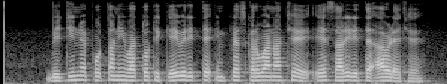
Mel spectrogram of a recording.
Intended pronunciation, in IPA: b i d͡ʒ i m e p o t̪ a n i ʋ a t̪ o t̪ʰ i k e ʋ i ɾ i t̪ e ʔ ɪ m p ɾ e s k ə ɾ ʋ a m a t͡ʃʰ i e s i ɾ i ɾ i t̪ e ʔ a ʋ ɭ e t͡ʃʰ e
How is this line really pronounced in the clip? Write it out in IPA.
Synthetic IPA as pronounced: b i d͡ʒ i n e p o t̪ a n i ʋ a t̪ o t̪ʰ i k e ʋ i ɾ i t̪ e ʔ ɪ m p ɾ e s k ə ɾ ʋ a n a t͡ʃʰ e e s a ɾ i ɾ i t̪ e ʔ a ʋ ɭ e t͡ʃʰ e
